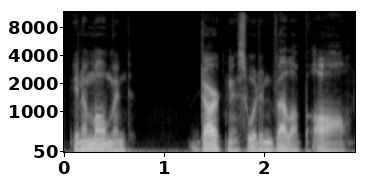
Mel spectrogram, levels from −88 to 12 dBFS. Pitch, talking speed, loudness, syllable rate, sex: 85 Hz, 145 wpm, -19 LUFS, 4.9 syllables/s, male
